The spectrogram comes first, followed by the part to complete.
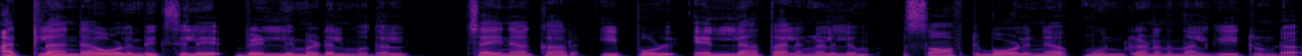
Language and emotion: Malayalam, neutral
